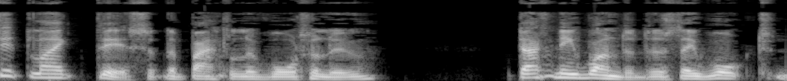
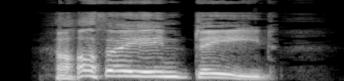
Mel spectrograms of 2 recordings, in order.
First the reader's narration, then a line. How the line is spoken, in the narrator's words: said Cox cheerfully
